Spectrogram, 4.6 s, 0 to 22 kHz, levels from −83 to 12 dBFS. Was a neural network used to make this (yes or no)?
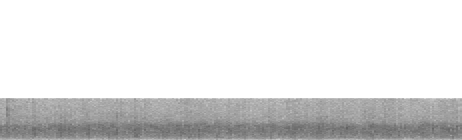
yes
